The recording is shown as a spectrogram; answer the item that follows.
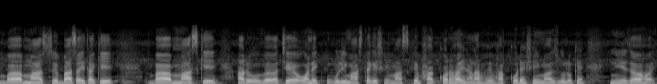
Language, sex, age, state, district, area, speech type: Bengali, male, 18-30, West Bengal, Birbhum, urban, spontaneous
